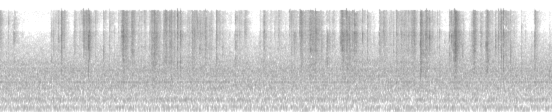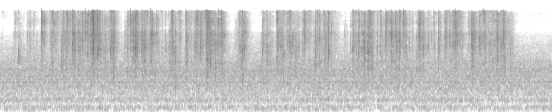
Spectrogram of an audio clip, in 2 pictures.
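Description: An electric fan running steadily, under the crinkle and crackle of thin clear plastic bags being handled and opened. The crackles come thickest in the second half and stop shortly before the end.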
